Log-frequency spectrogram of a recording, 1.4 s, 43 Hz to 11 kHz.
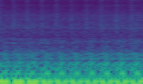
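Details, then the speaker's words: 2010 Volvo XC90 six-cylinder: deep, lumpy idle with uneven stumbling pulses and engine shaking from misfire; a coil pack melted inside; fixed by new spark plugs and coils. "that's running funny? See how the engine is shaking? That's because bad coil packs."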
